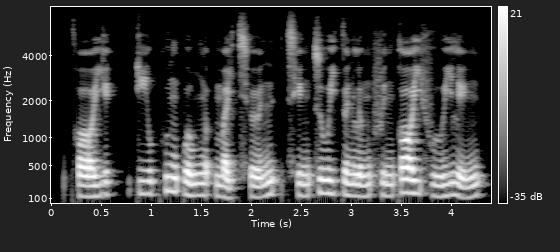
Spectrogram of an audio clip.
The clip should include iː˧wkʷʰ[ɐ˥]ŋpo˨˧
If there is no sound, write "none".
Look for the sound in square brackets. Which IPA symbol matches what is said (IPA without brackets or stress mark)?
ɐ˥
